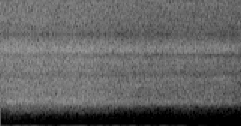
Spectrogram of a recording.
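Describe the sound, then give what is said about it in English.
A single slow, deep inhale through the nose for a count of six, demonstrating a relaxation breathing technique: a soft, steady, airy hiss that holds evenly for a moment and fades slightly at the end, with no talking. “And you close your eyes and begin to relax by taking some slow, relaxing breaths. And a couple of standard techniques are breathing in for the count of six, like this.”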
